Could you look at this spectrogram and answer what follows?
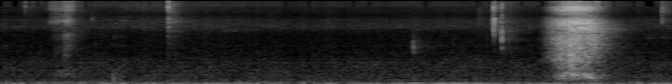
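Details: Few sniffs, then a single forceful sneeze after tickling the right nostril with a turmeric-dusted Q-tip while severely congested, during attempts to force a sneeze attack.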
